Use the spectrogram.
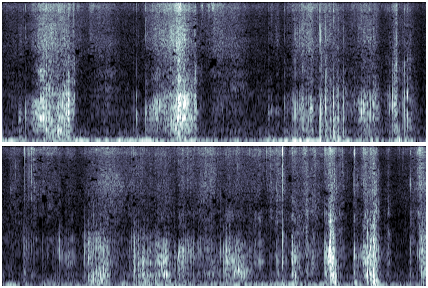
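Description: Long nails scratch and tap across a long gray pebbled leather zip wallet with stitched ridges. Soft, rasping scratches and crinkly rubbing alternate with short, dull taps over a steady low hum, with a few sharper, brighter accents near the end.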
